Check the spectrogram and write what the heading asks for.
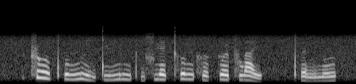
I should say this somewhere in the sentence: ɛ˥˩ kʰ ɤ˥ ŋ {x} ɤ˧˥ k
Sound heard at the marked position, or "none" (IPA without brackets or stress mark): x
